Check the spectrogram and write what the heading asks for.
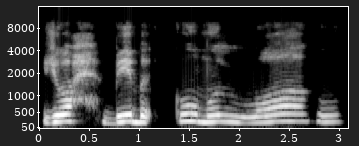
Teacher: युह ह की आवाज ठहराएंगे हलक में, दरमियान वैसे भी हलक के दरमियान से अदा होता है ह , बिब में कॉफ सॉरी बा पर कलकला हो रहा है, · बा पर कलकला हो रहा है, एको साउंड होगी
